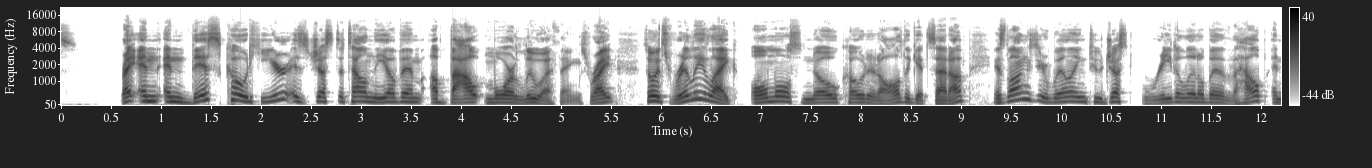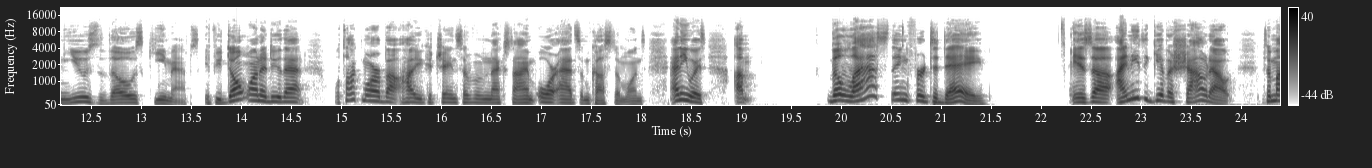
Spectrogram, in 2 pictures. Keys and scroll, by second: 19.4 super+j, 23.6 ctrl+Tab.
